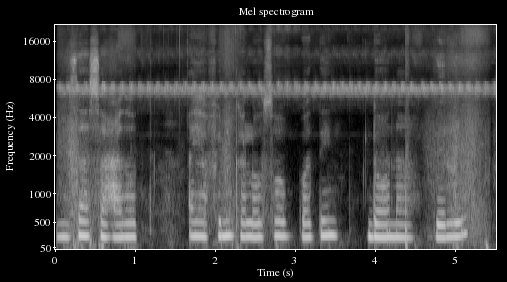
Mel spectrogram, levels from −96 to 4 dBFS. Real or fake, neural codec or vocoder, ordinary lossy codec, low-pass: real; none; none; none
